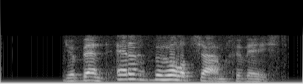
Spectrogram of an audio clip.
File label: Hulp, Dutch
